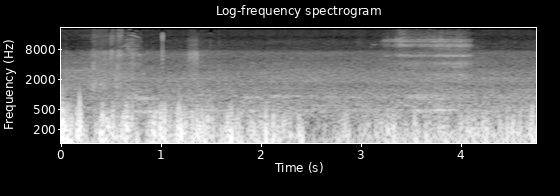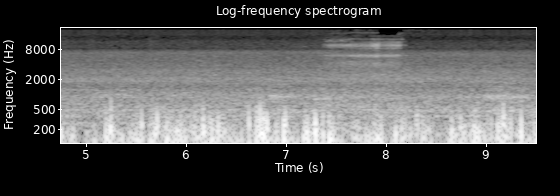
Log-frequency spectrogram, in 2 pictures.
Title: Snoring doa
